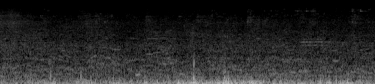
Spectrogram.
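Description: A car drives slowly past.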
